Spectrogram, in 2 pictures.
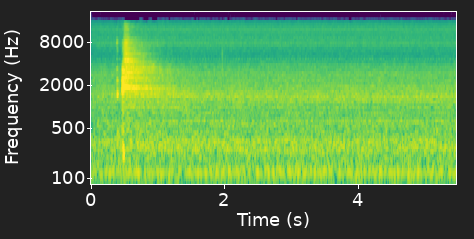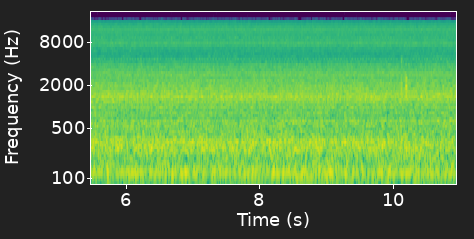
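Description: Steady low hum and hiss of a parked car's cabin with its systems running, with a brief sharp click about half a second in.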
